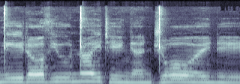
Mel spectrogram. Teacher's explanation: act of need the same thing happens in measure 29 and the last time you sing kneading you lose the last syllable altogether and just go into of uniting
